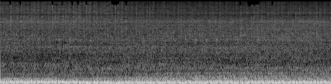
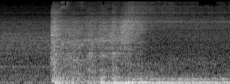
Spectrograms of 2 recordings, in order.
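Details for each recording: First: Freshly rebuilt LS V8 in a Jeep with new forged internals, higher compression and a new cam, not yet tuned, first cold start: deep, steady idle with an even lope, no ticking or knocking, 50 psi oil pressure; healthy. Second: Freshly rebuilt LS V8 in a Jeep (forged internals, higher compression, new Comp cam), first fire, 50 psi oil pressure, coming off cold start: lumpy uneven idle; not yet tuned for the cam.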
